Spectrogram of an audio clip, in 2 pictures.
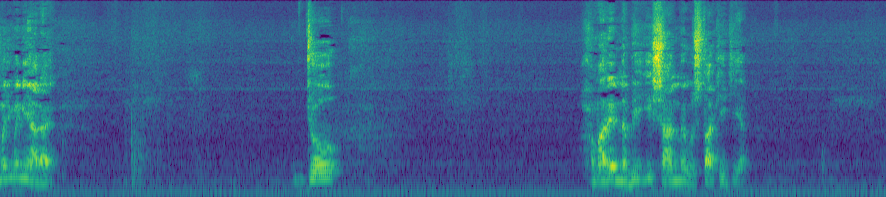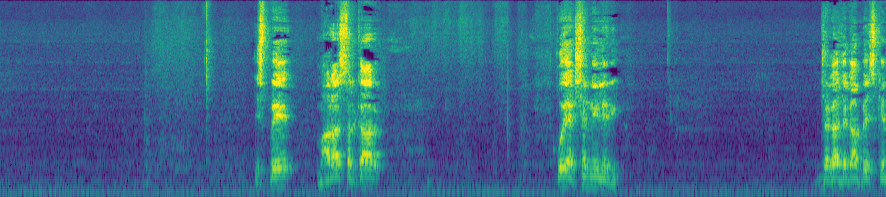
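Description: A man speaks calmly in short bursts close to the microphone, with long pauses.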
